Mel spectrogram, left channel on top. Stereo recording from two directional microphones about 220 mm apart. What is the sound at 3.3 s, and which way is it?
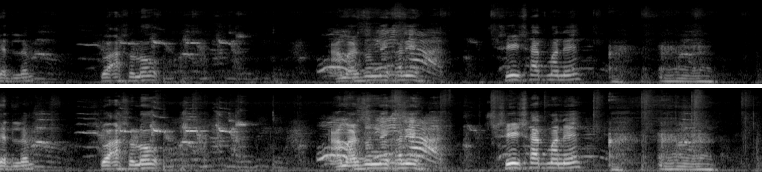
Speech, 5° left (ahead or behind).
